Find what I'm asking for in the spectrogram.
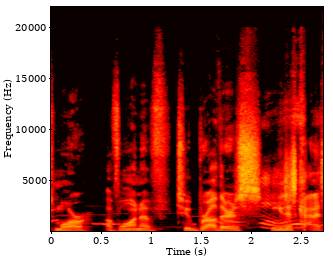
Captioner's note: baby cooing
